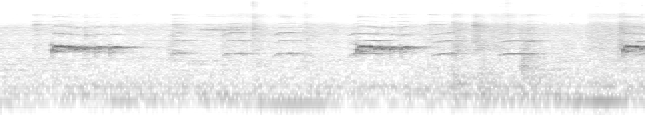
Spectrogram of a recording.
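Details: A wild-caught local zebra dove from Tulungagung coos a soft, rolling phrase: a longer trilled note followed by two or three short clipped coos, repeated every three seconds over faint background hiss.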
